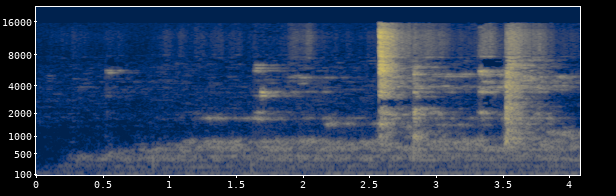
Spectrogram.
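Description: Beef being stirred in a pan with a utensil, a low steady hiss underneath while a few bright clinks and scrapes against the pan rise out of it, the two sharpest toward the end.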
